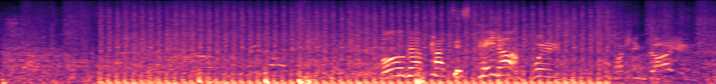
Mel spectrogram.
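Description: A machine gun fires in a rapid, steady burst.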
